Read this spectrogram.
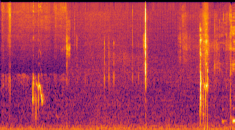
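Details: Almost one-week-old newborn girl gives several brief, sharp squeaky catches a few seconds apart over quiet room hum, like a squeaker toy; normal infant hiccups.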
